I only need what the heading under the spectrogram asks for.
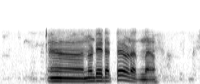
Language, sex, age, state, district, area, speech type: Santali, male, 18-30, Jharkhand, East Singhbhum, rural, conversation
